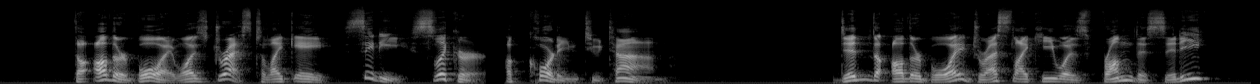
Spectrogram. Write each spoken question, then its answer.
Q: Did the other boy dress like he was from the city?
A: Yes, the other boy was dressed up all fancy, like he was from the city.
